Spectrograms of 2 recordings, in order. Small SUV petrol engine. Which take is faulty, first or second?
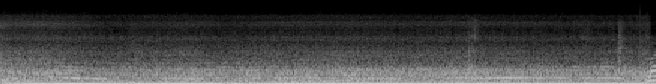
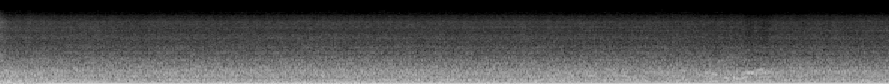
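second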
